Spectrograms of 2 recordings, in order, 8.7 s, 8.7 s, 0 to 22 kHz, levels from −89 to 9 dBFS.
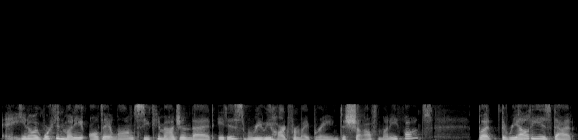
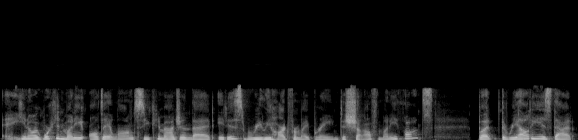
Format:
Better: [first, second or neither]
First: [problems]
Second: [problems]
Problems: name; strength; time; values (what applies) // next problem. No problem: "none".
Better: second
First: garbled, watery; badly; nothing above 5.5 kHz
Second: garbled, watery; slightly; nothing above 8 kHz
